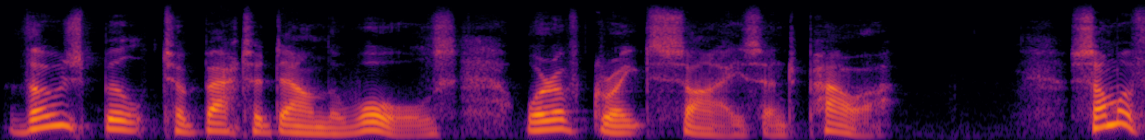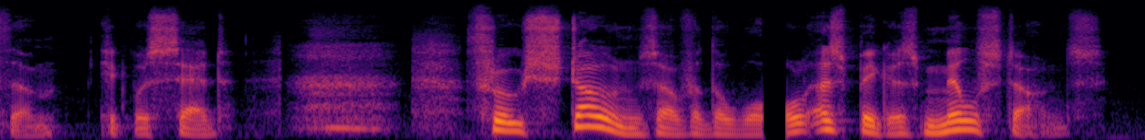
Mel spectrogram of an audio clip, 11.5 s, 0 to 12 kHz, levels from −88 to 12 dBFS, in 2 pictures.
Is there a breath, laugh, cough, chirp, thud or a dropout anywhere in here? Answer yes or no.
yes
